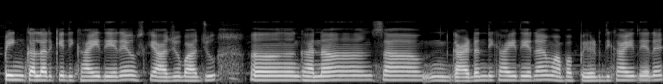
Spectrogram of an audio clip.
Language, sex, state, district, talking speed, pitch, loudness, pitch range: Hindi, female, Uttar Pradesh, Muzaffarnagar, 215 wpm, 195 Hz, -14 LUFS, 185-205 Hz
